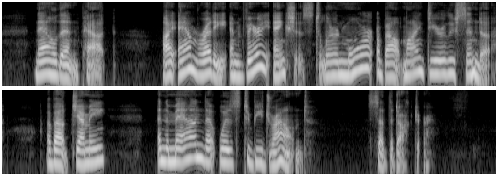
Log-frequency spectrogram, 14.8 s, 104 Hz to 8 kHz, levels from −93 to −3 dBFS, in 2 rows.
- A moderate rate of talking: No, slow, 120 wpm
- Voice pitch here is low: No, high, 190 Hz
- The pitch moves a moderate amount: No, narrow, 2.2 semitones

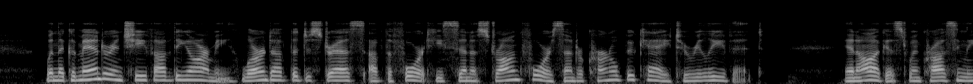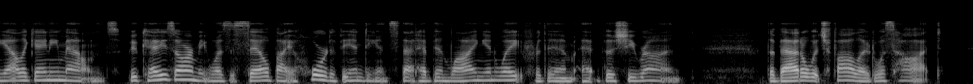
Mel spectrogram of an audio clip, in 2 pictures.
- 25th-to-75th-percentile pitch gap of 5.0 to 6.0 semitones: No, average, 3.4 semitones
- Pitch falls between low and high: Yes, medium, 175 Hz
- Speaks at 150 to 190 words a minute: Yes, average, 180 wpm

